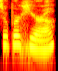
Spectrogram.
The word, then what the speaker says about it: SuperherA: All of this has inspired you to start this wonderful sports clothing company called SuperherA, right? Am I saying that properly? – Yes, you are. – So it's spelled SuperherA and it's pronounced SuperherA.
